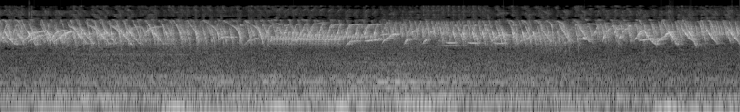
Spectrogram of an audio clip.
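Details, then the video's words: Group of canaries singing as in a competition venue, used to train birds to be fighters; overlapping fast trills, rolling twitters and short whistled notes fill the whole stretch, with a soft low hum. "Kicauan Squad Kenari Siap Gantang!"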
